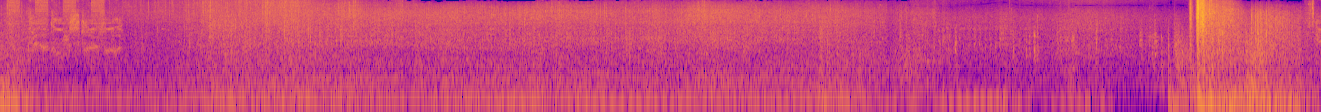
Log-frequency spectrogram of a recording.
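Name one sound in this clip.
A heavy tank engine rumbles low and steady as tracks clatter along.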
